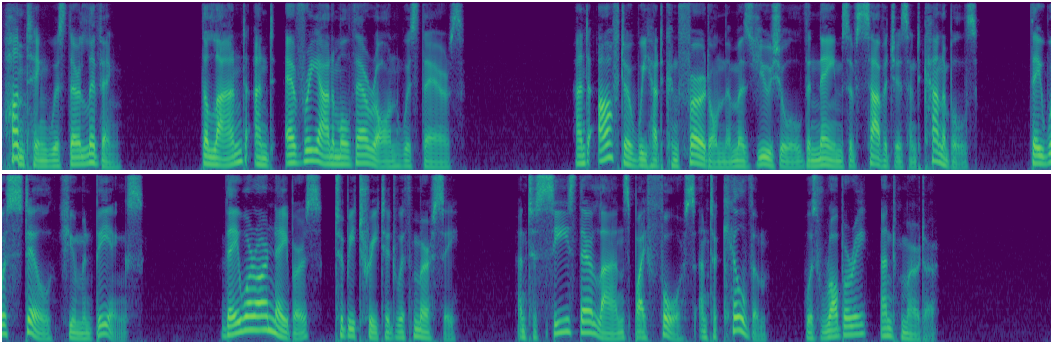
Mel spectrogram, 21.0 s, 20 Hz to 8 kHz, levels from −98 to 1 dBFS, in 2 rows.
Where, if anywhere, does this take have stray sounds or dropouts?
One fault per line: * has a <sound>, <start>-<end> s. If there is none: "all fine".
all fine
